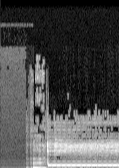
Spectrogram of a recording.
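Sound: telephone dialing and ringing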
